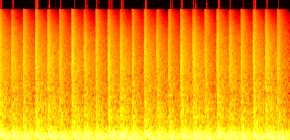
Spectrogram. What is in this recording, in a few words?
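free ambience layer, slot; silverback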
